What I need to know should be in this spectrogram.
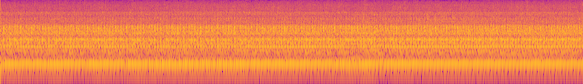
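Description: Steady idle with an uneven, loping beat, about two stumbles a second breaking the rhythm; a misfire, cause not yet pinned down.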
